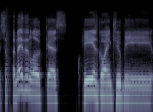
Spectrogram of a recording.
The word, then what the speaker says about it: Lukes: up either way but his name is pronounced Nathan Lucas even though it is even though it is I'm going to continue to go with Luke's nothing better than uh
